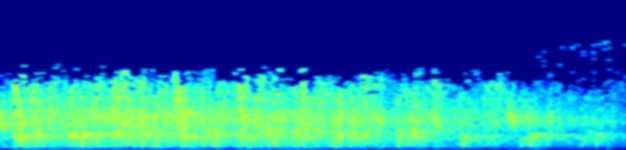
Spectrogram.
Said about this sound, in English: And their youngest daughter, they've only got two, she's going to be baptized as well. We can clap for that as well.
